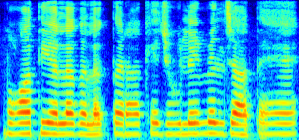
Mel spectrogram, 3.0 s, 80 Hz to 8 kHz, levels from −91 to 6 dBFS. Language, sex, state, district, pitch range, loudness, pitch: Hindi, female, Haryana, Rohtak, 215-220 Hz, -17 LUFS, 215 Hz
